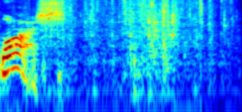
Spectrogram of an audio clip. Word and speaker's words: gouache: already have on hand I use something called wash and this is what it is second wash okay that's how you pronounce it they're so cohosh is just like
